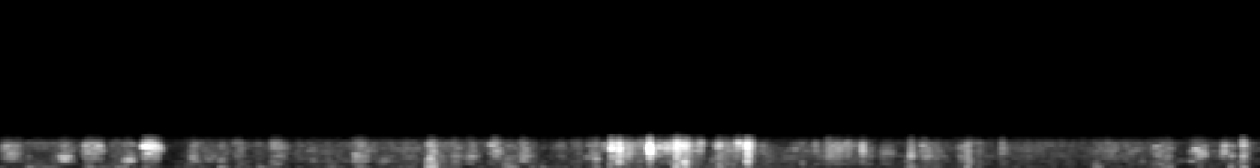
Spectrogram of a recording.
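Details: Meg, a female Jack Russell Terrier cross, makes her bed indoors: rapid, irregular dry scratching and rustling of the bedding in quick bursts, with a few louder scrapes and no voices.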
